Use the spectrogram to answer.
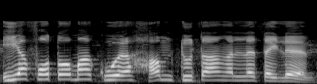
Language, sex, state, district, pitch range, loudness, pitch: Wancho, male, Arunachal Pradesh, Longding, 190-235 Hz, -14 LUFS, 200 Hz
